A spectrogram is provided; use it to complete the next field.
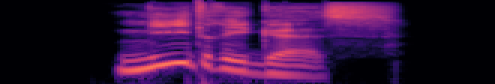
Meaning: strong/mixed nominative/accusative neuter singular of niedrig
- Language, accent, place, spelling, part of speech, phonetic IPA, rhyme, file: German, Germany, Berlin, niedriges, adjective, [ˈniːdʁɪɡəs], -iːdʁɪɡəs, De-niedriges.ogg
